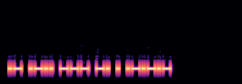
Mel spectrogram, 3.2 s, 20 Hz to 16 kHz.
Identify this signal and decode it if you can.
Morse code, heard as a keyed tone, about 34 wpm, 700 Hz. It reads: ALONE.
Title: Sentences from Top 1000 Words - Review Part 6 - 35wpm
